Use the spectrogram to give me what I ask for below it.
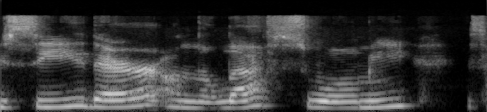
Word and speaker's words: Suomi: You see there on the left, Suomi is how you say Finland in Finnish.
